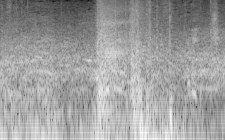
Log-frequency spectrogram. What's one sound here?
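Players collide with a heavy thud.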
